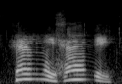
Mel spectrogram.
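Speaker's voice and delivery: high, bright calling out to the hunters; eager hey. Acted. Kobold runs over to the hunters, calling out eagerly. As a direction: wave them down with an eager call.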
